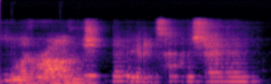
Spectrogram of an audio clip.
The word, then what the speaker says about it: Lagrange: That's pronounced Lagrange.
